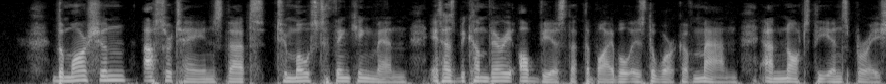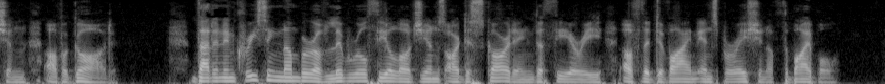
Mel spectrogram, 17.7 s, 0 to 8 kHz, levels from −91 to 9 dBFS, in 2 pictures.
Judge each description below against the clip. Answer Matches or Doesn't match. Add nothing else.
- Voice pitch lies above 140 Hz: Doesn't match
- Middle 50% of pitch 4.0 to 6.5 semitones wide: Matches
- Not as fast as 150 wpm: Doesn't match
